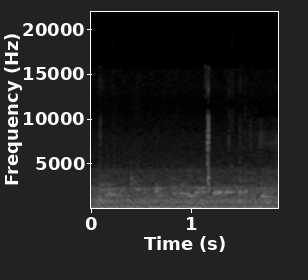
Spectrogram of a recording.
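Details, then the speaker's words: Mercedes-Benz W204 petrol four-cylinder idling after replacing faulty ignition coil on cylinder 1 that caused a misfire; steady, even low hum with no stumble or vibration, now silent and smooth. "अभी कुछ vibration नहीं है। एकदम silent है गाड़ी। आप देख सकते हैं।"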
